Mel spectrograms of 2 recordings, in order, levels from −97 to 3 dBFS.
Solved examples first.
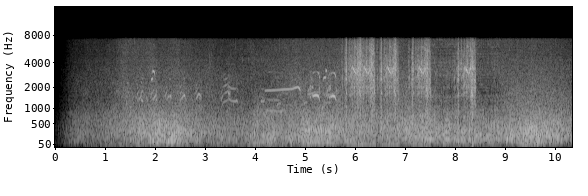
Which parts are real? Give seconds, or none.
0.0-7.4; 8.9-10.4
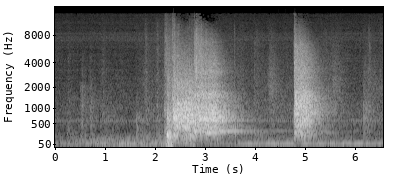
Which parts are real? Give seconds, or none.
0.0-0.9; 2.4-5.1; 5.8-6.6

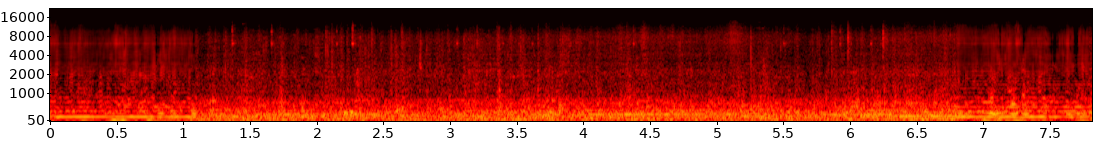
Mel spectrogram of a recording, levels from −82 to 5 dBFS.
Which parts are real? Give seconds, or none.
1.1-6.8

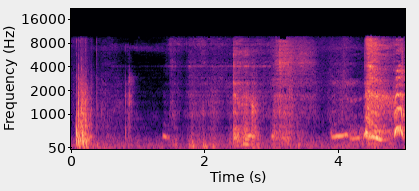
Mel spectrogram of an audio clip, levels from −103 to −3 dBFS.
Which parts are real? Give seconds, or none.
0.0-0.6; 3.0-5.0

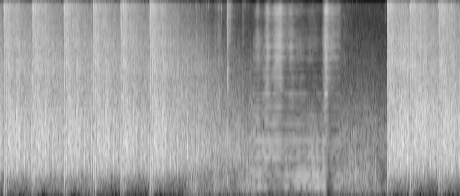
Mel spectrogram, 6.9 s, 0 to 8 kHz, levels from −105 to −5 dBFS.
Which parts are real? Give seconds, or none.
0.0-3.8; 5.1-6.9

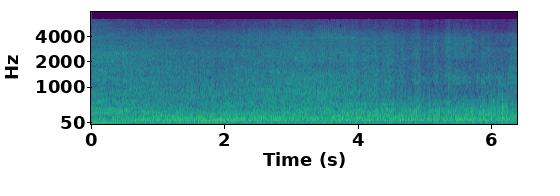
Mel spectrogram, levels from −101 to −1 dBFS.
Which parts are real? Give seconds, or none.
3.4-3.9

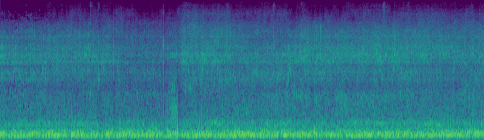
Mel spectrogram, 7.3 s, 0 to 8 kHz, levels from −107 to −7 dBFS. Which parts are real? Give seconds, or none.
0.0-0.6

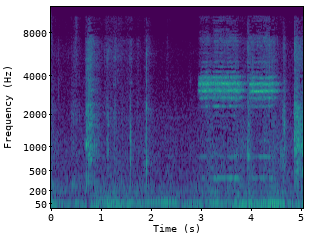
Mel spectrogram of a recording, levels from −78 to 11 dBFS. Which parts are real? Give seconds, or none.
0.0-5.1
